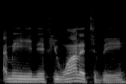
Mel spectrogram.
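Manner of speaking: gloomy, deflated, depressed-sounding delivery. Answering whether a remark was a pun: sounding depressed. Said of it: "why you sound depressed now?".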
